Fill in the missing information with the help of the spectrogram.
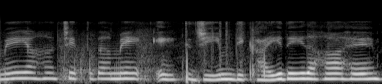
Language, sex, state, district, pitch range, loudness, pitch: Hindi, female, Maharashtra, Gondia, 230-260 Hz, -15 LUFS, 255 Hz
